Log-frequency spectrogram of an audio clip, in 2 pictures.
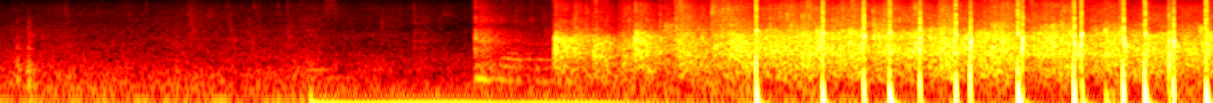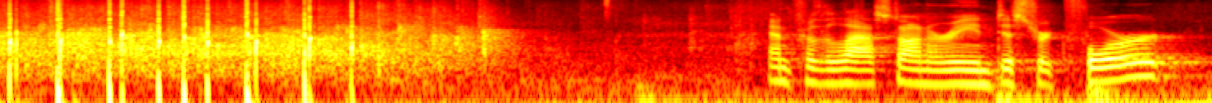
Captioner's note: applause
